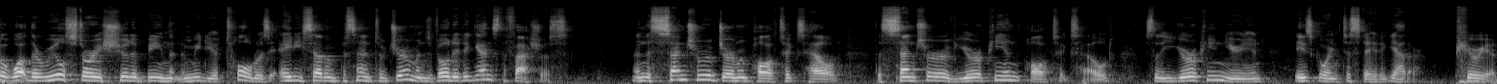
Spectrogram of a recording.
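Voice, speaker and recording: A man with an American accent speaks at a moderate pace in a high, dark, mellow voice with ordinary pitch variation, and room echo is audible. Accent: British accent (joking he sounds New York). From UK. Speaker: investment strategist. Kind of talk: conference talk. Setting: event at a country club, live audience.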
